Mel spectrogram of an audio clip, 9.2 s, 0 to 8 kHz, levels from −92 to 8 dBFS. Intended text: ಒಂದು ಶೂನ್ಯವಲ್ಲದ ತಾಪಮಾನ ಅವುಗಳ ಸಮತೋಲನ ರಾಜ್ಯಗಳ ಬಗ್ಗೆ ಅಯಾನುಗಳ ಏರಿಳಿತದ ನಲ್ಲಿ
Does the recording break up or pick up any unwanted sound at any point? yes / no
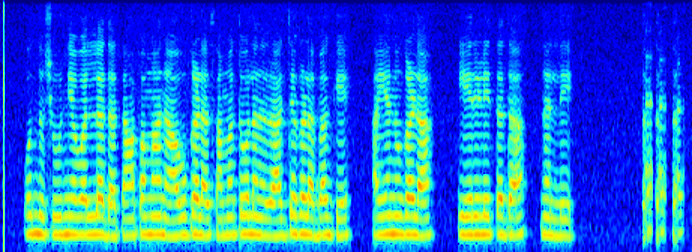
yes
